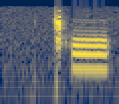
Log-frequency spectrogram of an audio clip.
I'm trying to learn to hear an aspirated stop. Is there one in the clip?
yes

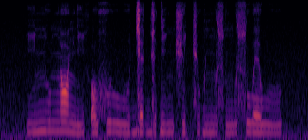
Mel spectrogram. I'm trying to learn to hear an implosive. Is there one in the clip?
yes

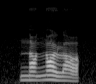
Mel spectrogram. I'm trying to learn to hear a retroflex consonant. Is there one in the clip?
yes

